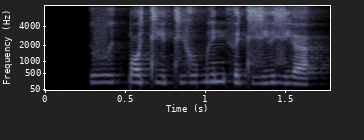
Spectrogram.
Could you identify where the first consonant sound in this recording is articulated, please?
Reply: labial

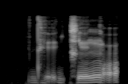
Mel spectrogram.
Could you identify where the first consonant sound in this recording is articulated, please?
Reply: alveolar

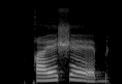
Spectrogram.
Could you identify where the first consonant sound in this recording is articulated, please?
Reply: uvular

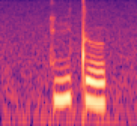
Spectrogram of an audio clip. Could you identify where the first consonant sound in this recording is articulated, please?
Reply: velar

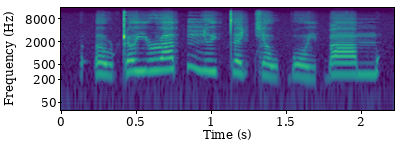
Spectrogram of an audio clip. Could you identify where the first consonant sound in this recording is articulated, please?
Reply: glottal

